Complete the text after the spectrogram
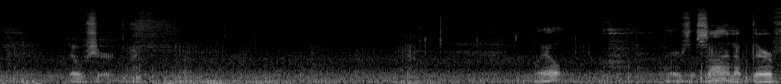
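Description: A car engine hums low and steady from inside the car.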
